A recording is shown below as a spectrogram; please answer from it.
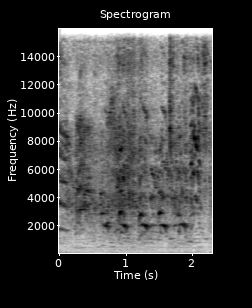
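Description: Caged birds at the Hong Kong bird market squawk and chirp in a busy, overlapping chorus of shrill calls, fairly near and steady throughout.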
